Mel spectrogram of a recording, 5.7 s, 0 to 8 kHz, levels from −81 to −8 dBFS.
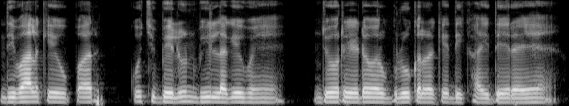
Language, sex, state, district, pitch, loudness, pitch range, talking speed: Hindi, male, Jharkhand, Deoghar, 125 Hz, -22 LUFS, 120-130 Hz, 200 wpm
